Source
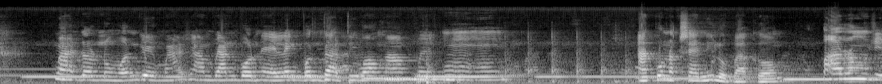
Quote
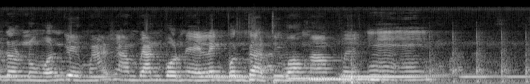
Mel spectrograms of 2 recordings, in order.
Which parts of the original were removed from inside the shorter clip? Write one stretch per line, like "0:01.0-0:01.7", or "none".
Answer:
none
